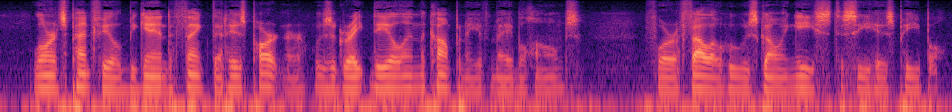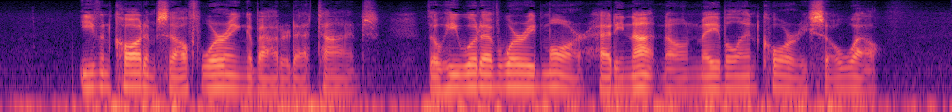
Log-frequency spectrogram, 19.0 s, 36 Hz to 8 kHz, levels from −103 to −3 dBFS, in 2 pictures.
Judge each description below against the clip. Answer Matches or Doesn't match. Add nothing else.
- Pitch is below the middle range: Matches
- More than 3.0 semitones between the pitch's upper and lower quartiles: Doesn't match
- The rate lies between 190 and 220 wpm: Doesn't match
